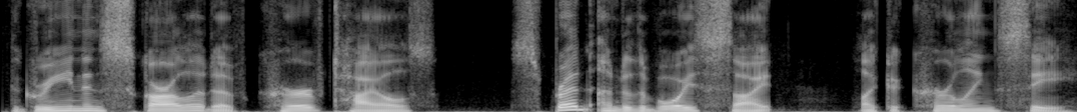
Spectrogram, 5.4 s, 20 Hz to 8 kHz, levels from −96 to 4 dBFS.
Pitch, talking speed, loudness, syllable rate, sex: 115 Hz, 180 wpm, -20 LUFS, 4.7 syllables/s, male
